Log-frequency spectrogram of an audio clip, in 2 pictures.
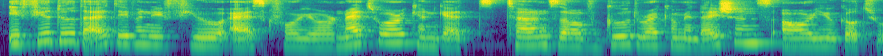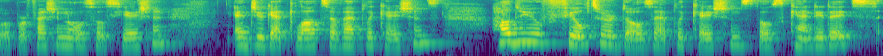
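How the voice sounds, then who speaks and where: With a fairly low, creaky voice, a woman gives business advice in a casual solo vlog, speaking to the camera. She's a translator and a native speaker of European Portuguese, and her tips come with lots of fillers and restarts.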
